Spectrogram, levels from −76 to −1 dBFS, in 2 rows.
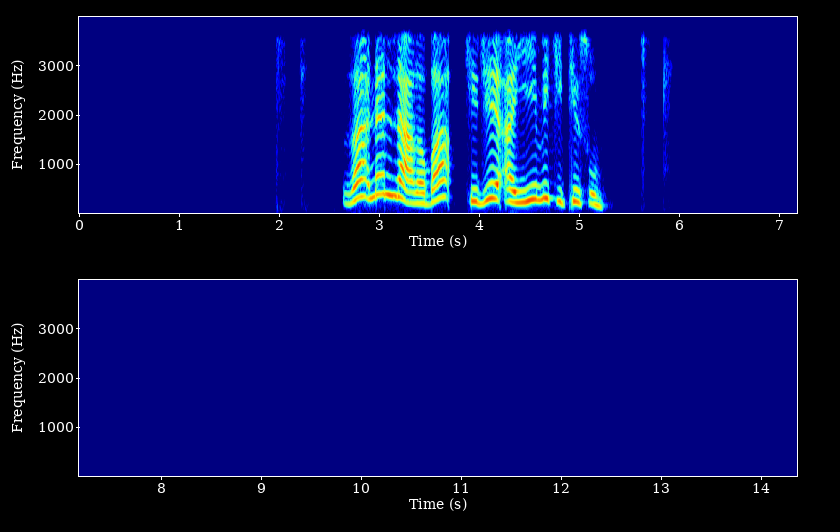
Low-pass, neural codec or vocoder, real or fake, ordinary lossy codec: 3.6 kHz; codec, 16 kHz, 0.8 kbps, ZipCodec; fake; none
